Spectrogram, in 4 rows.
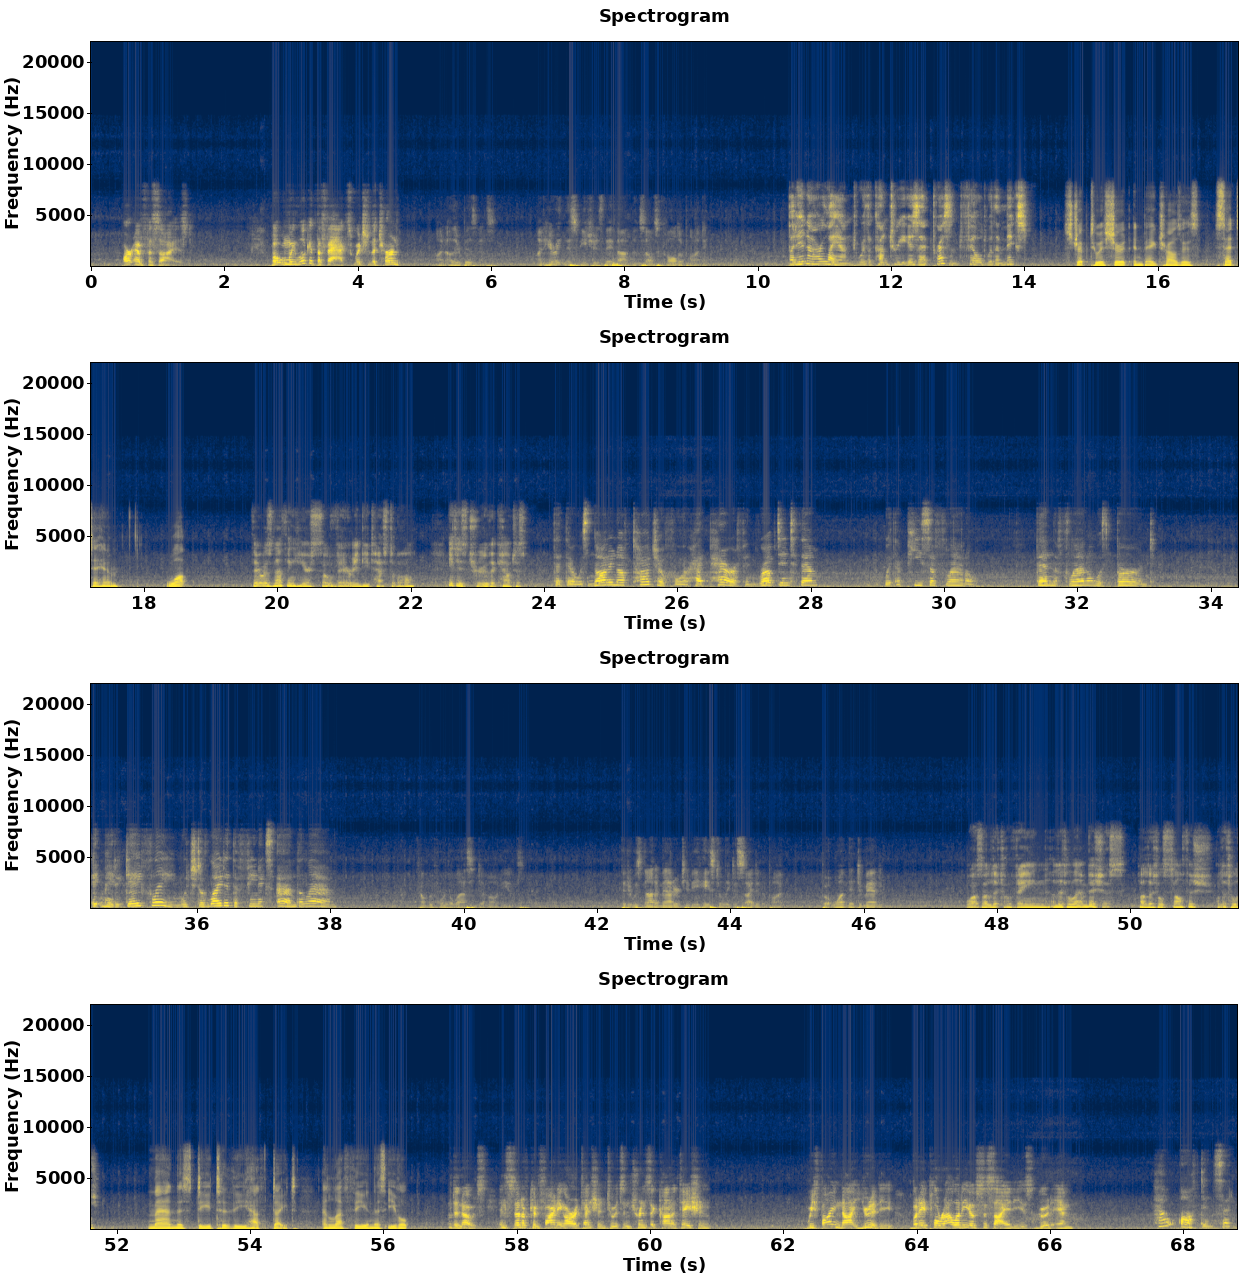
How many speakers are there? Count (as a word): six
